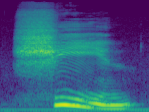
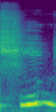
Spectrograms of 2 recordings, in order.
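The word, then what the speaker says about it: ش: Sheen. Sheen. We pronounce sheen as SH in English. SH as in shoes.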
